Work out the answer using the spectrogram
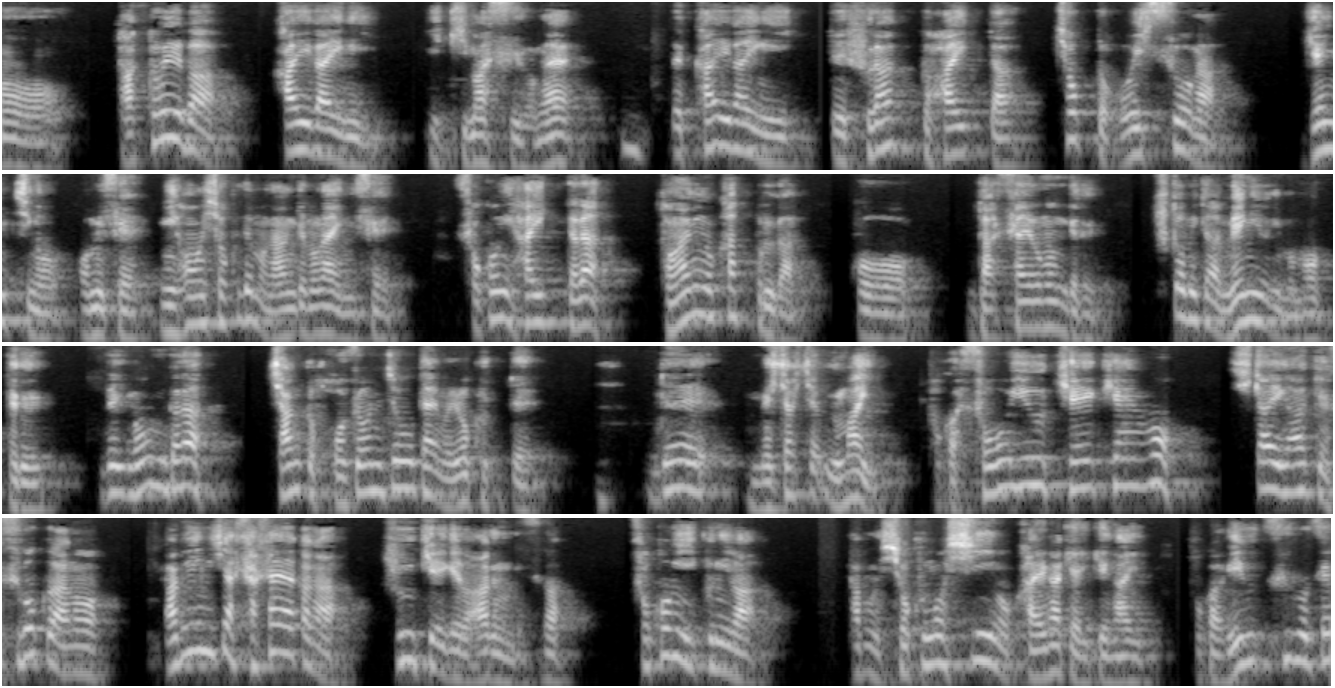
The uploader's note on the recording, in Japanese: Zoom・オンラインでインタビュー収録をしています。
